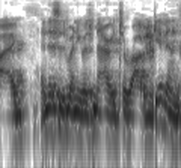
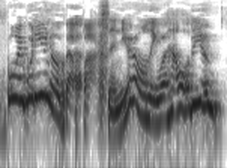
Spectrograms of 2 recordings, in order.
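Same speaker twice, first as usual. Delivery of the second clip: much higher, loosely mimicked gruff boxer talking down to a kid; Joe Frazier voice; 12 semitones higher than usual. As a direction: tease the little boy from high above. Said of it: "He's like".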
